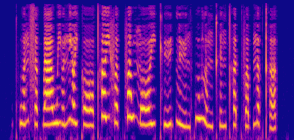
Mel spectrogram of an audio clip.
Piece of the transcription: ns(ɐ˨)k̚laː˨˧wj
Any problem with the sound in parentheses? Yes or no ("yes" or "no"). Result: no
